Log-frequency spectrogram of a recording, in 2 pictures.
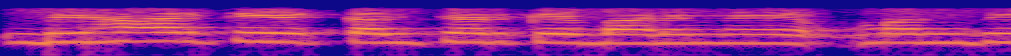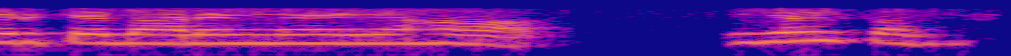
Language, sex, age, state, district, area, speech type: Hindi, female, 18-30, Bihar, Begusarai, urban, conversation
